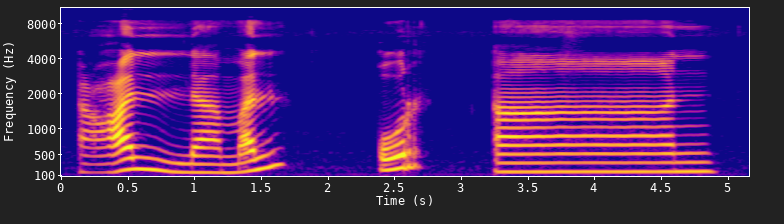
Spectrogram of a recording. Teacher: قاف اور را کو جب ملائیں گے تو ہم باؤنس بیک نہیں کریں گے، اپنی آواز کو ہم روک لیں گے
